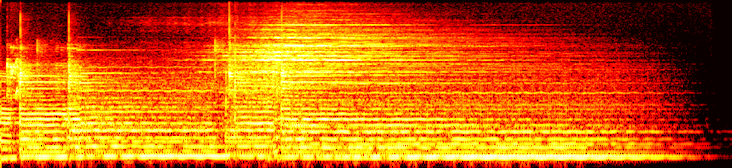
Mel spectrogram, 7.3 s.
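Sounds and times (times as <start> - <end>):
losing sound effect: 0.1 - 6.5.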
